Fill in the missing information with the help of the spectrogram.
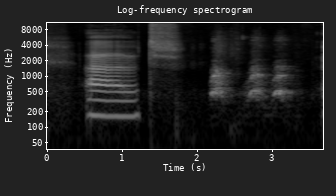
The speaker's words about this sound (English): Our dog has seen another critter outside.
